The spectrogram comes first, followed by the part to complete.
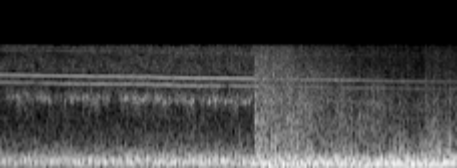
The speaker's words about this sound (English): all right, boys, strike the launch pad and move in the Venus set. Cue the rocket.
